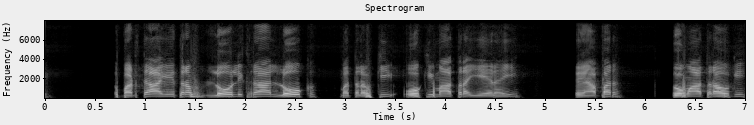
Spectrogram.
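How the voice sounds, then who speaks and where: Clear-voiced male Hindi tutor, quizzing his students. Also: a little high, darkish tone, no room sound, lo-fi sound. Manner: explains step by step, often asks the class questions and answers them himself; addresses students as children, repeats "ठीक है". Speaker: Hindi teacher. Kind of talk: online exam-prep lesson.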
